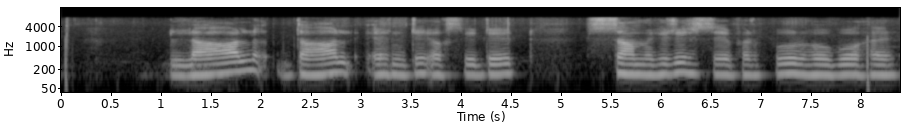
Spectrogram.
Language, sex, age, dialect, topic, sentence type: Magahi, male, 31-35, Southern, agriculture, statement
